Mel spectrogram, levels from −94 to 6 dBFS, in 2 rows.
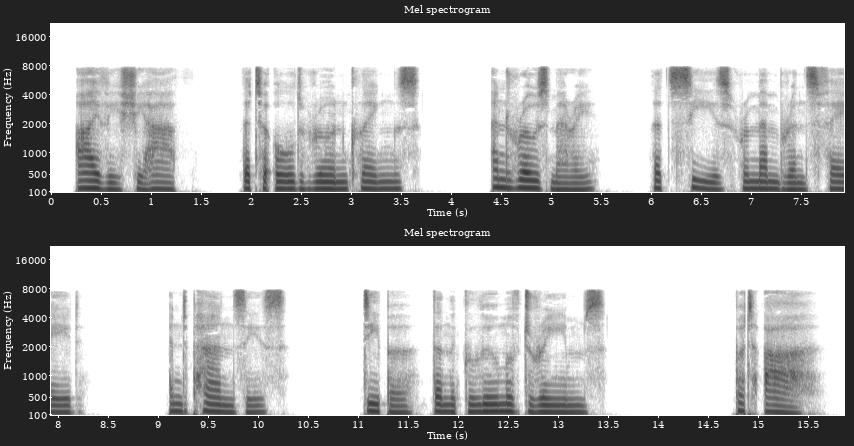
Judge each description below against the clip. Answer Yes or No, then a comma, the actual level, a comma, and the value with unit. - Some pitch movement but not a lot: No, narrow, 1.6 semitones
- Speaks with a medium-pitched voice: Yes, medium, 160 Hz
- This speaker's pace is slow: Yes, slow, 90 wpm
